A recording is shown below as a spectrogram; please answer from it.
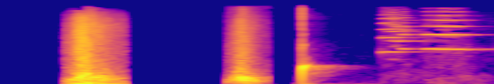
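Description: Title-card sound effects: two short noisy hits about a second apart, then a sharp pop, and a bright ringing tone beginning just before the end.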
